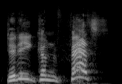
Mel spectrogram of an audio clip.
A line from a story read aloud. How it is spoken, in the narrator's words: the Duke roared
